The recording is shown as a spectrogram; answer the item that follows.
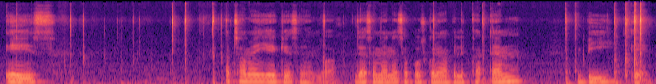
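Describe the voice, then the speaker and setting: A man's voice: medium pitch, background noise. A man teaching English grammar in Hindi, coaxing and repeating his points patiently. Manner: coaxing, repeats points, calls students "babu". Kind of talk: Hindi-language grammar lesson.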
